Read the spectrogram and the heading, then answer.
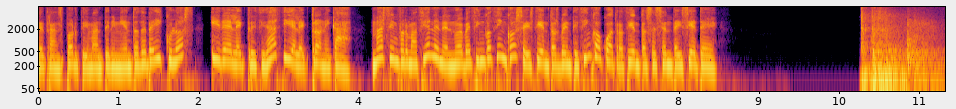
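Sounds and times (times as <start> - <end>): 
speech: 0.0 - 8.6
house door being shut: 10.3 - 11.3.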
